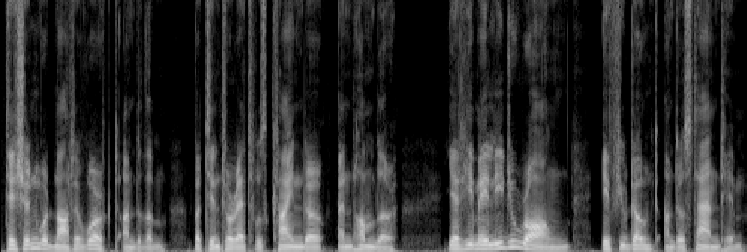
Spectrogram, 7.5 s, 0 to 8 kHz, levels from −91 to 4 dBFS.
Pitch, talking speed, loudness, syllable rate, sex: 105 Hz, 195 wpm, -19 LUFS, 5.4 syllables/s, male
